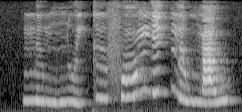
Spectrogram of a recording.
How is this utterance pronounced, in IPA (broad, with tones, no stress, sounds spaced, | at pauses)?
n ɨ˨˩ m ɲ u˨˩˦ j k ɨ˧ f ɔ˧˥ ŋ e˦˥ k̚ n ə˧ w ŋ a˧˥ w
